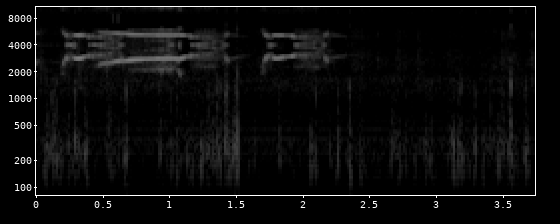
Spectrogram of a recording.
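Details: Osprey recorded at Port Lincoln on 19 January 2021, giving a run of high, upslurred whistled notes, a pause, then a second shorter burst of rising whistles, over soft tapping and rustling.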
